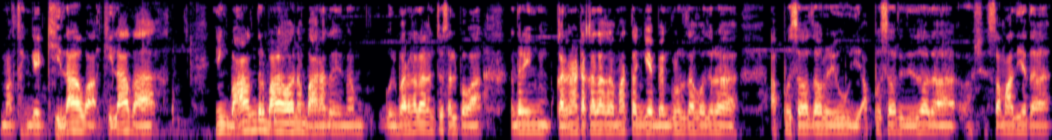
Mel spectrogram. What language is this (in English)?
Kannada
